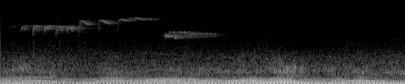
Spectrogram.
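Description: Songbirds singing: a high, stepped phrase climbing over the first second and a half, then a lower phrase about two seconds in, over a steady low rumble and hum.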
